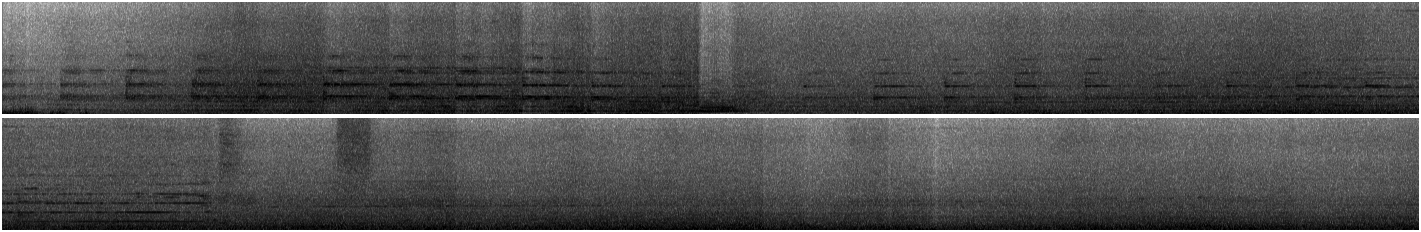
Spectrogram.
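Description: MARC commuter train approaching and passing through the station: its horn sounds with several steady tones over the first several seconds, the tones die away about halfway, and then the even rumble and rail noise of the bilevel coaches rolling past continues.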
